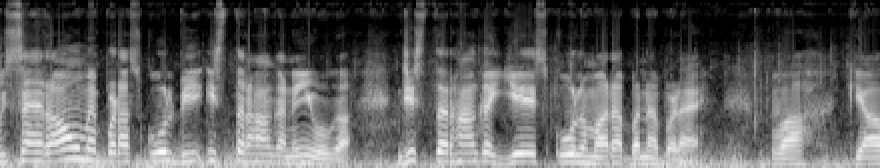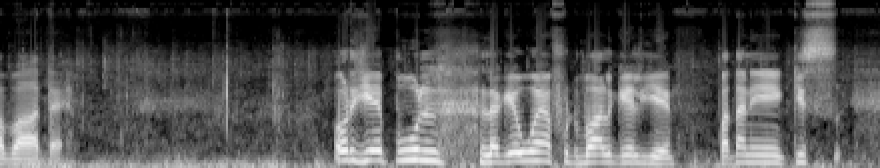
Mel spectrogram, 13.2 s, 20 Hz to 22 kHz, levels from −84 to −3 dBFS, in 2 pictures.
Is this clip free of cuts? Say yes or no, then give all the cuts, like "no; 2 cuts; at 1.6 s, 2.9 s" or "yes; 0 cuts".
yes; 0 cuts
